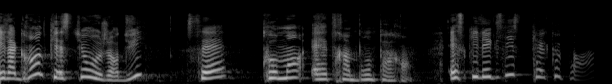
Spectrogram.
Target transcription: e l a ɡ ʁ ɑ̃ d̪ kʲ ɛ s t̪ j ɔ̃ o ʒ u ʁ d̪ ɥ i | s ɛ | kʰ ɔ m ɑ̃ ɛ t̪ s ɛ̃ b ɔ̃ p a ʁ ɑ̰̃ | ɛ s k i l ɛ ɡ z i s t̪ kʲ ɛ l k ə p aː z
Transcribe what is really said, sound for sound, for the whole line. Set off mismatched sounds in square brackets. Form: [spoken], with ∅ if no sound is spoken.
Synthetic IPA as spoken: e l a ɡ ʁ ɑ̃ d̪ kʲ ɛ s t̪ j ɔ̃ o ʒ u ʁ d̪ ɥ i | s ɛ | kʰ ɔ m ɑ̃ ɛ t̪ [χ] ɛ̃ b ɔ̃ p a ʁ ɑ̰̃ | ɛ s k i l ɛ ɡ z i s t̪ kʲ ɛ l k ə p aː [ʁ]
